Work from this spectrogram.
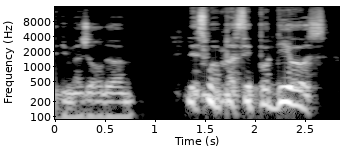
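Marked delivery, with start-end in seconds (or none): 1.3-2.7 high, loud outburst; frantic, exclaimed plea; exasperated demand. A narrator's reading. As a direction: cry it out to get past. Majordomo exasperated at being blocked.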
